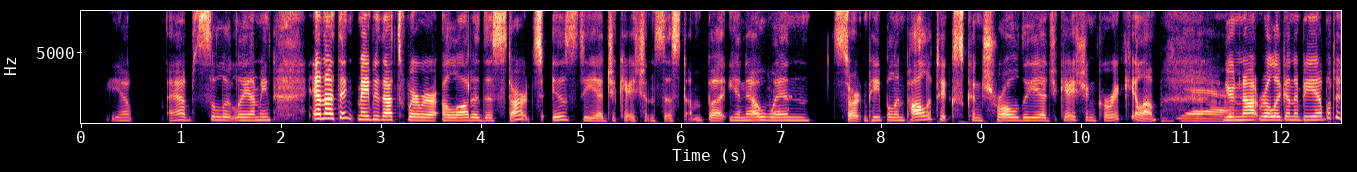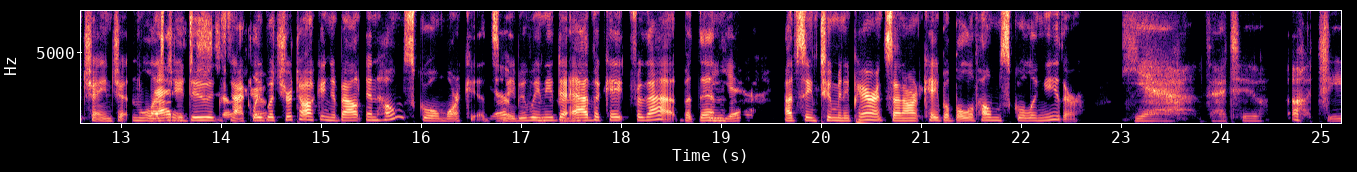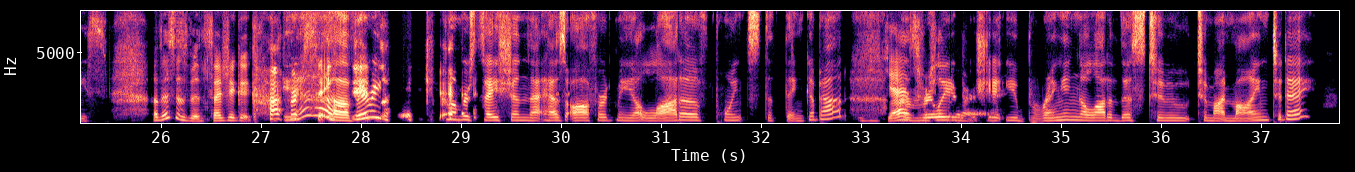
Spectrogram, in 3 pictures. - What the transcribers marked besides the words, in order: tapping; other background noise; laughing while speaking: "conversation, like"
- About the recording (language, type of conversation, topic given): English, unstructured, How does politics affect everyday life?
- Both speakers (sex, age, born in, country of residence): female, 40-44, United States, United States; female, 55-59, United States, United States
